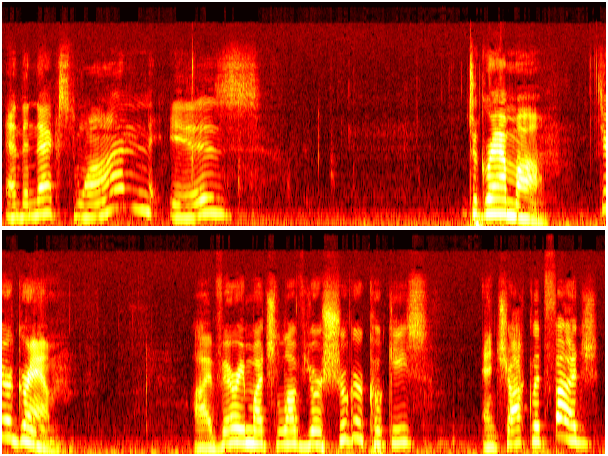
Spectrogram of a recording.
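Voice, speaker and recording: A man speaks very slowly to a group of children during a church service. He asks simple questions, echoes their answers, and reads short letters aloud. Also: sits high, animated, a bit bright. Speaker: leader of a children's story time in church.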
